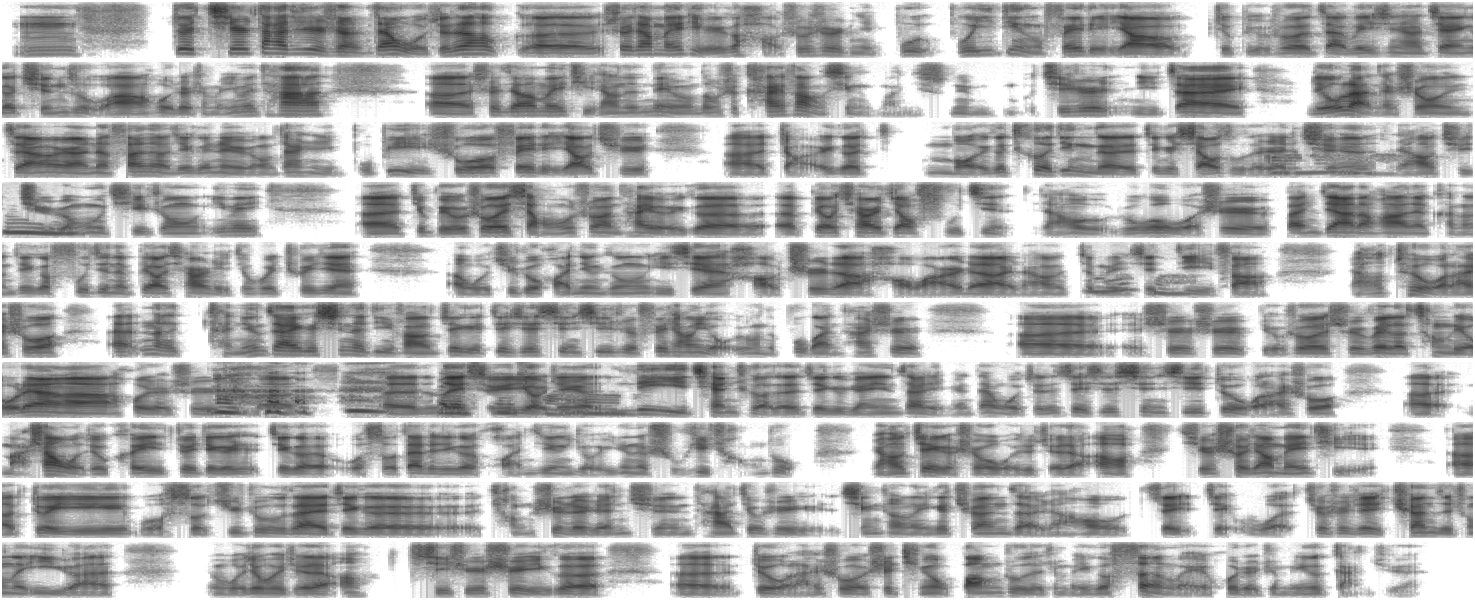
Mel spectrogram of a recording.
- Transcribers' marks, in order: chuckle
- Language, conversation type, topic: Chinese, podcast, 你觉得社交媒体能帮人找到归属感吗？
